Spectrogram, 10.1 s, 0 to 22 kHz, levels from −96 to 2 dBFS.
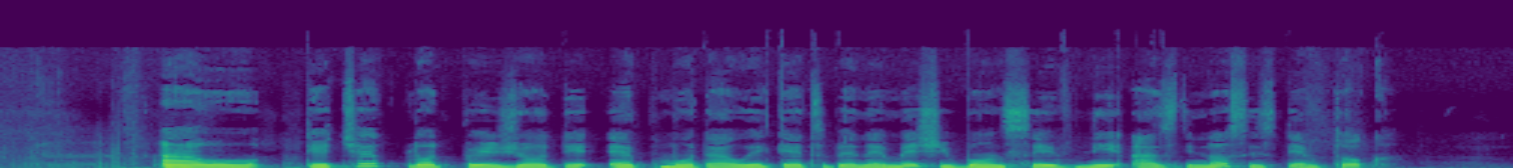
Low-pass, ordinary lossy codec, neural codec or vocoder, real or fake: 19.8 kHz; AAC, 48 kbps; none; real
